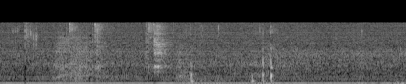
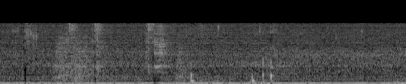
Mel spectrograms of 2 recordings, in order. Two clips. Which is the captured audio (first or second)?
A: first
